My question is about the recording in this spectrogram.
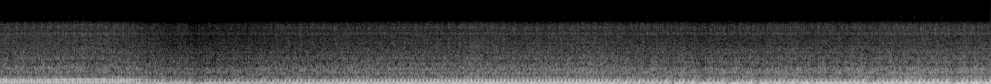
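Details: Triumph Hurricane X75 triple after the rebuilt carbs were refitted, started on half choke: a low, even burble at tick-over with no misses or stumbles. All three cylinders fire cleanly; the throttle stop screw is not yet set, so it later stalls.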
